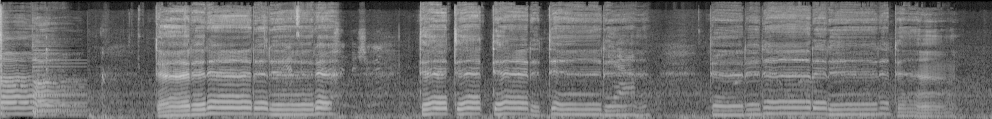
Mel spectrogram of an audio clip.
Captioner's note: "duh-duh"s as he drives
